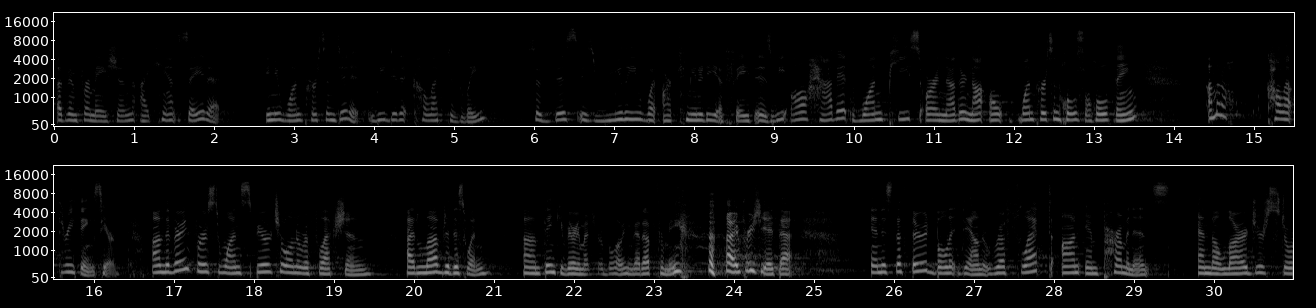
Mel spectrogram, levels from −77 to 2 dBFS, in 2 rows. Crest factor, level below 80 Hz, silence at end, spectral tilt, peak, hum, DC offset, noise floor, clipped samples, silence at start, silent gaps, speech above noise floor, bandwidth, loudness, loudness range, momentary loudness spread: 24 dB; -78 dBFS; 0 s; -5.5 dB/octave; -18 dBFS; none; under 0.1%; -70 dBFS; under 0.1%; 0.05 s; none; 29 dB; 15.5 kHz; -42 LUFS; 12 LU; 15 LU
